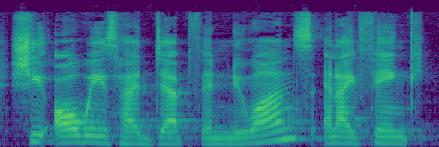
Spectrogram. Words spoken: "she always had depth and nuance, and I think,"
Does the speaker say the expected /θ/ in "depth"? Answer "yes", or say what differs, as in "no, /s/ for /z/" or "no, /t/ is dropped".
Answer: yes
